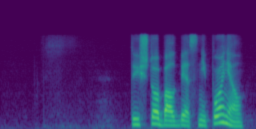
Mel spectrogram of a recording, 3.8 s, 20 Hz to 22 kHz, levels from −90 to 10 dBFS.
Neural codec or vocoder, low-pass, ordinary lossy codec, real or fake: codec, 16 kHz, 0.3 kbps, FocalCodec; 7.2 kHz; none; fake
